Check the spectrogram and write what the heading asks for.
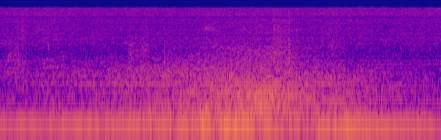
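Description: A flexible plastic spreader dragged slowly across wet silicone glue on a leather seat cushion, a soft smearing scrape that swells around the middle, over a steady low hum.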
